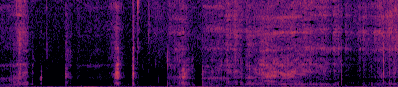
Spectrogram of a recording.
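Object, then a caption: Paper book page traced with a wooden stick. A wooden stick traces across the illustrated paper page of a large open picture book lying on carpet, while a long-nailed hand rests on the paper. Quiet, crisp scratching strokes give way to a longer, soft rubbing sweep over a low, steady background hum.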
